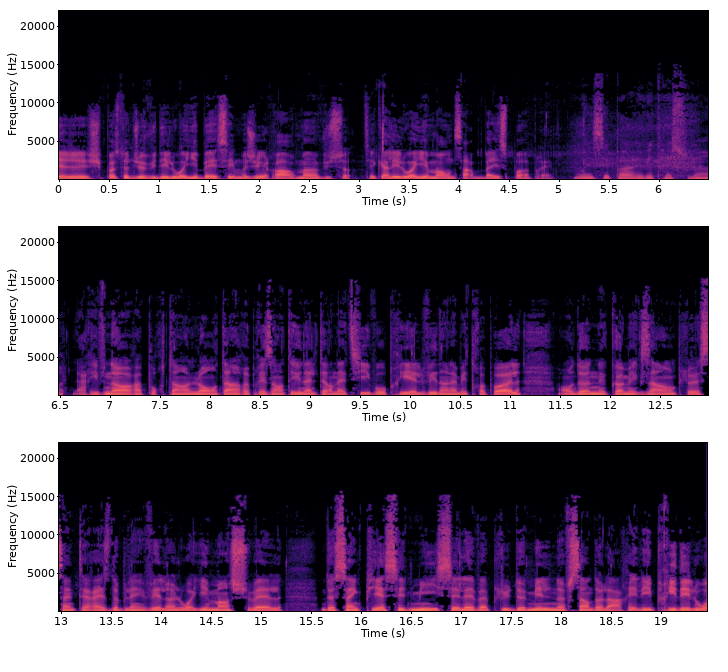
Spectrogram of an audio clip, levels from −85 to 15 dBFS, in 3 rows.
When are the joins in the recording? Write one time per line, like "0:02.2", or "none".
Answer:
0:04.0
0:06.5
